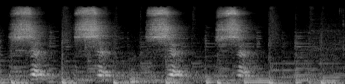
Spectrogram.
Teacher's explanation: Звук Ж, он имеет такое же положение языка, только кончик языка поднят чуть выше к небу. Язык вибрирует под напором воздуха, и воздушная струя направлена в небо.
